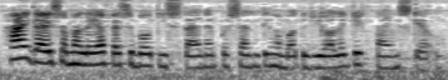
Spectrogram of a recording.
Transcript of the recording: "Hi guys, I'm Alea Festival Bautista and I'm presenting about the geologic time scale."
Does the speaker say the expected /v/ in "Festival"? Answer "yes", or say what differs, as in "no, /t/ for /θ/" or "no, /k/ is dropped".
no, /b/ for /v/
